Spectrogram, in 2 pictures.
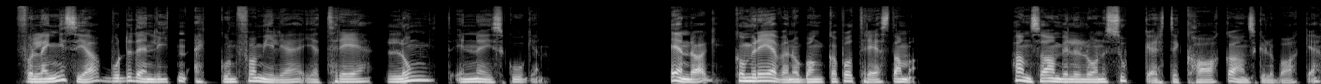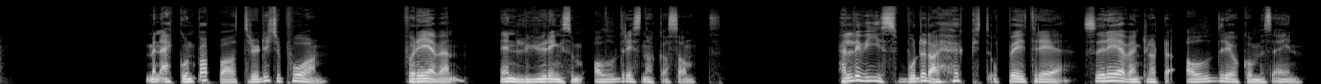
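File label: Norwegian fortelling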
